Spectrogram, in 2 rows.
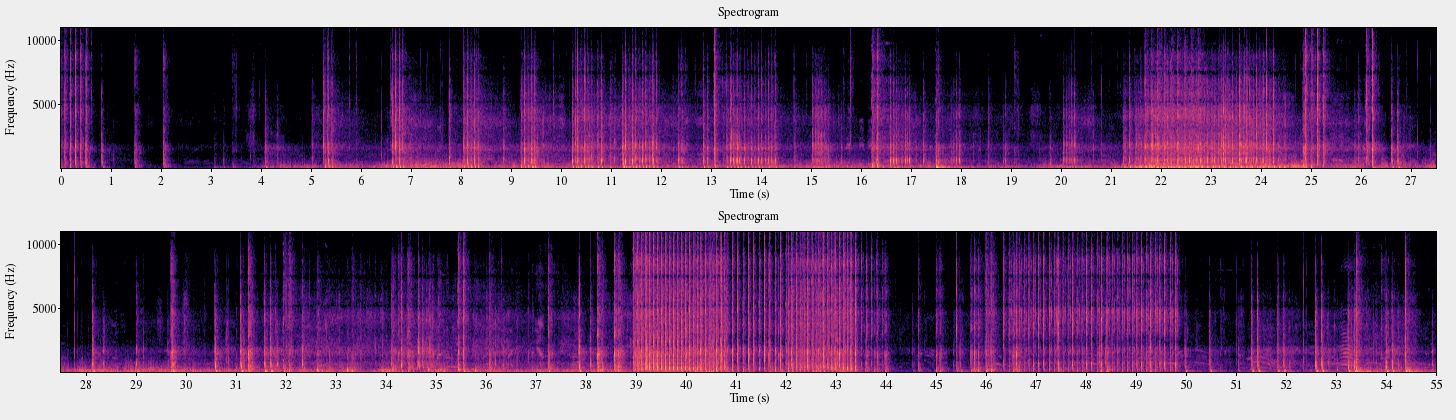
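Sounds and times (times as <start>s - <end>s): machine guns firing bursts: 0.0s - 2.2s, 6.6s - 7.1s, 8.0s - 15.6s, 16.2s - 18.1s, 21.2s - 26.9s, 30.6s - 36.4s, 37.2s - 50.1s
gunfire: 0.0s - 2.3s, 6.6s - 15.6s, 16.2s - 19.1s, 21.2s - 27.0s, 29.0s - 55.0s.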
